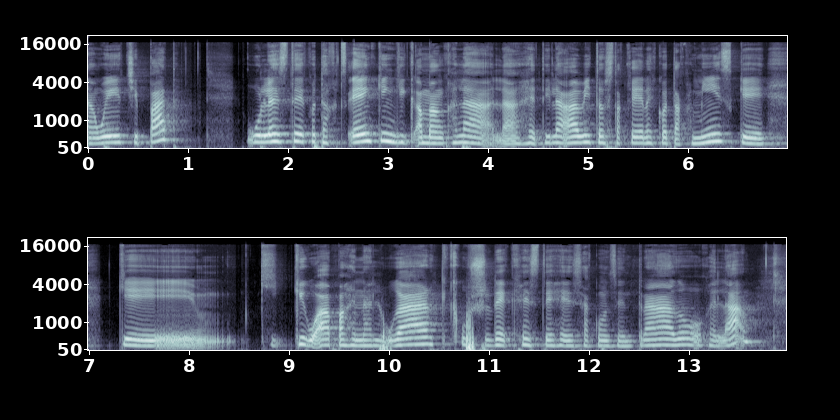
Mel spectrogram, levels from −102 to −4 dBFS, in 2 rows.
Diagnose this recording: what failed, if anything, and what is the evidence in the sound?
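Nothing failed in this recording, and no stage of the chain leaves a mark on the sound. There is no evidence of a fault anywhere in the speech.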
